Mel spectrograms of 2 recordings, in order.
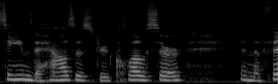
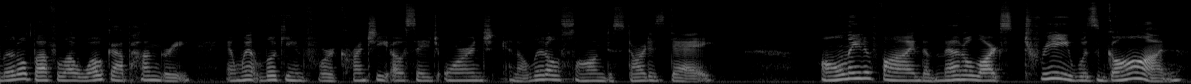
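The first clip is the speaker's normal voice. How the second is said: ordinary delivery, nothing marked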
